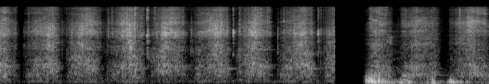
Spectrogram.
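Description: Firewood is cut with a hand saw in a steady back-and-forth rhythm of loud, close rasping strokes, broken by one brief pause before the sawing resumes.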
